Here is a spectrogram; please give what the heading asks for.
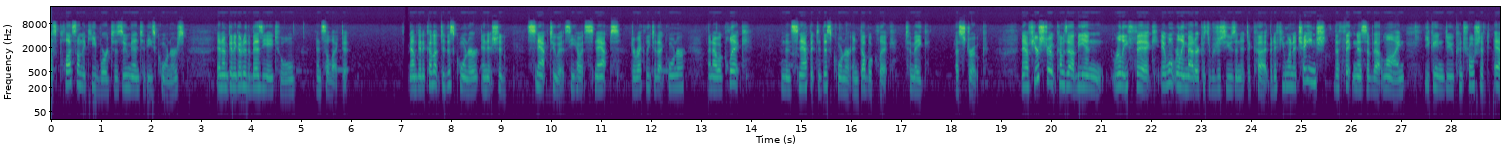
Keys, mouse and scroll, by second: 1.3 middle click, 4.9 click, 13.2 click, 15.6 click, 15.8 double click, 28.8 ctrl+shift+f.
